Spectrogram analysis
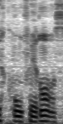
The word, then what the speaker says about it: circonférence: You might learn, I don't know, the word circumference or circonférence. Oh, that's how you say it in French, circonférence, that's useful to know.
